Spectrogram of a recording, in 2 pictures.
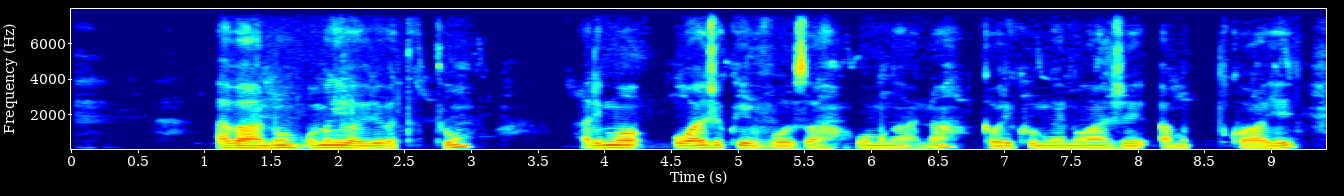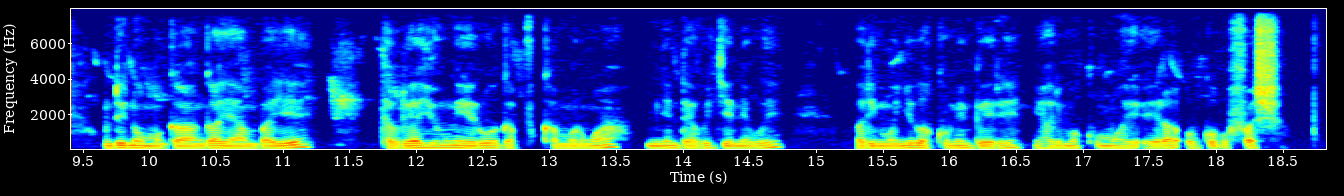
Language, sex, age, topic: Kinyarwanda, male, 25-35, health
